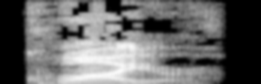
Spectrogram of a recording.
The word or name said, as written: choir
